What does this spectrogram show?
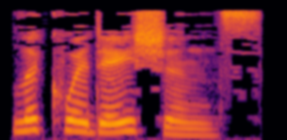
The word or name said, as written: liquidation's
